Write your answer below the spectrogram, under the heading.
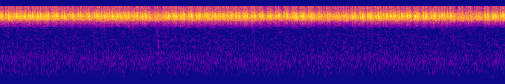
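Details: Crickets, males stridulating by rubbing one wing against the toothed vein of the other, produce a dense, continuous high-pitched trilling chorus with no clear breaks, steady in loudness throughout; no other sounds stand out.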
